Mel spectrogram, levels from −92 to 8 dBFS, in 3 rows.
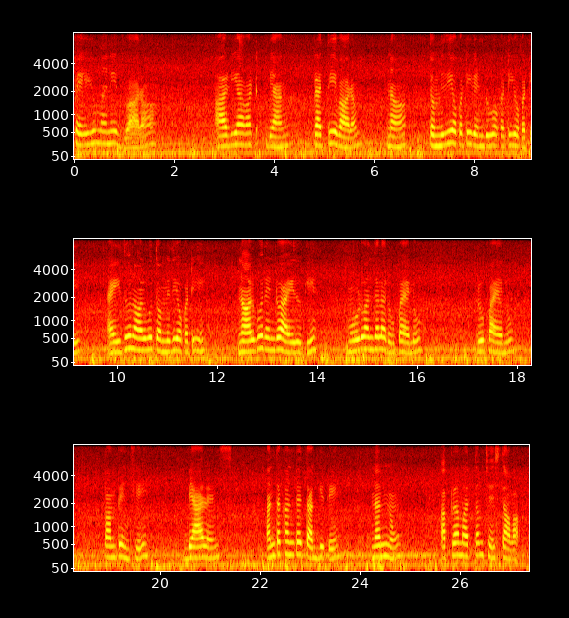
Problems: none marked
